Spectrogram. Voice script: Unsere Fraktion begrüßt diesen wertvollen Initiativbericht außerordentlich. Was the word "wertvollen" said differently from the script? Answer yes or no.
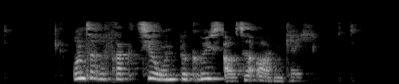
yes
